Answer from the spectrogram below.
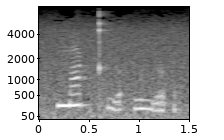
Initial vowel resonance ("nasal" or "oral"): oral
